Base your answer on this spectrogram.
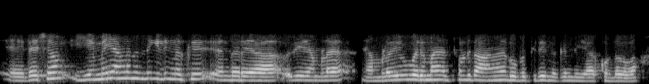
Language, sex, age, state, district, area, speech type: Malayalam, male, 30-45, Kerala, Malappuram, rural, conversation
